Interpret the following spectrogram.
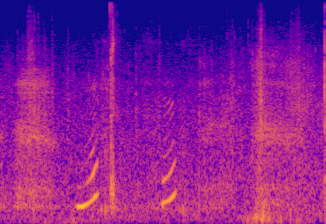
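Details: Small miniature goat kid named Petite Pelotte trotting along to reach her mother for suckling, a mother who accepted her late; two brief, quiet upward-sliding bleats close together, soft footsteps and a coaxing woman's voice around them.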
